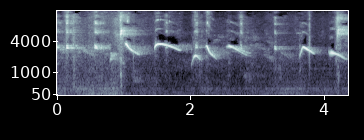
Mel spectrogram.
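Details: Trinca-ferro (green-winged saltator) in macheando song, played to warm up a trinca-ferro. Some short clicks, then spaced, ringing whistles that bend upward then fall, one every half second or so.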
